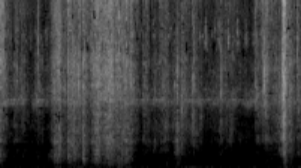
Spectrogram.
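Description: A plastic bag crinkling quietly and irregularly as it is handled for packing dried thyme, with a sharper crackle just before the end.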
